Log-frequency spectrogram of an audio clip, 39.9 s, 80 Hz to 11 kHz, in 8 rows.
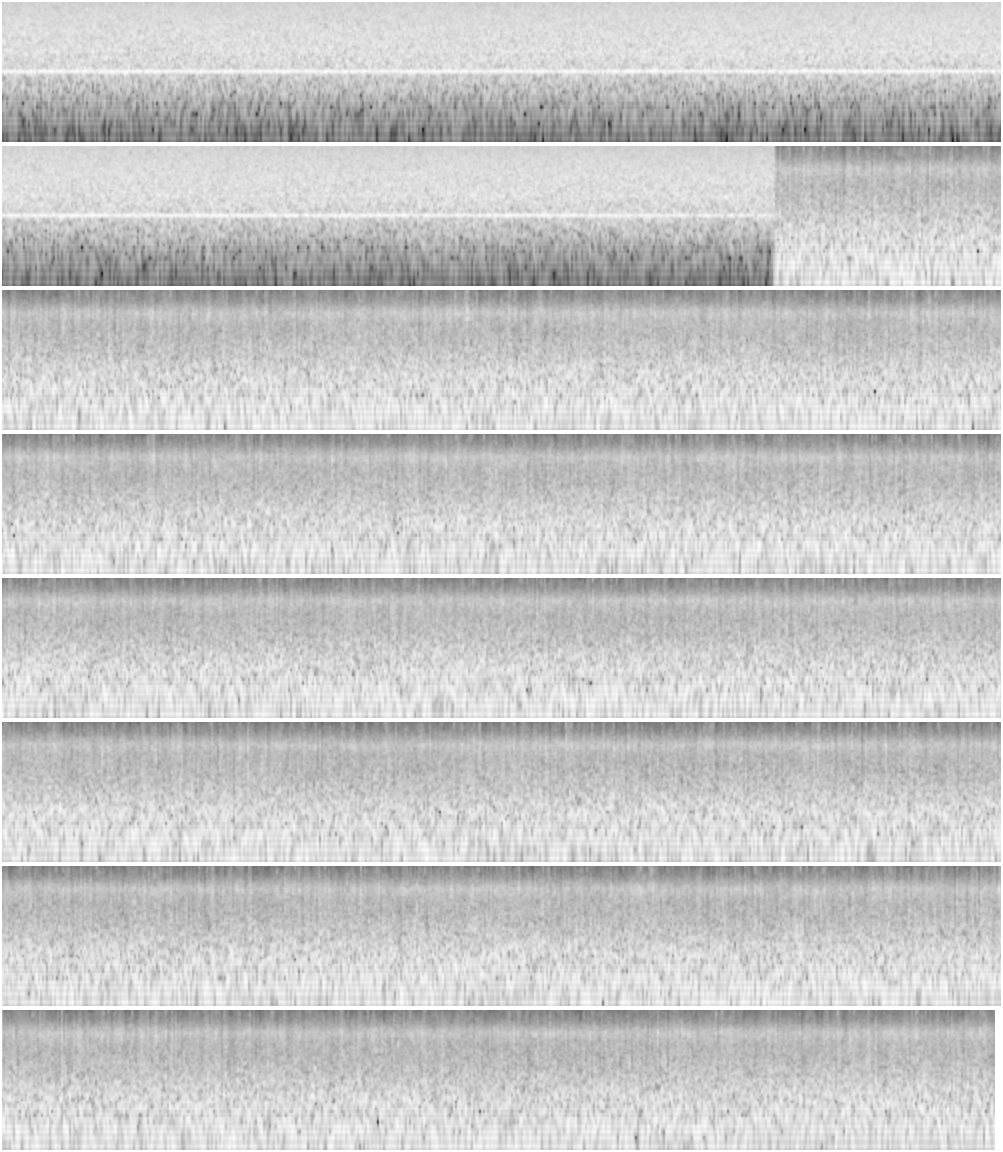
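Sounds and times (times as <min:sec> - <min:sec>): steady high tone: 0:00.0 - 0:09.0
light aircraft propeller and engine: 0:00.0 - 0:39.9.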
